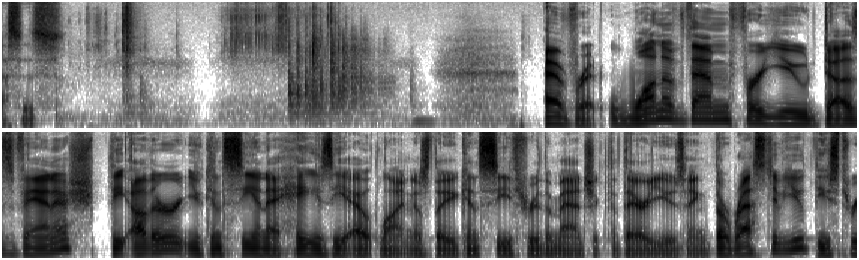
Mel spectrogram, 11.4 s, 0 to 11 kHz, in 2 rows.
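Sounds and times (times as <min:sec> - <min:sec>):
speech: 0:00.0 - 0:00.5, 0:03.6 - 0:11.3
handful of dice clattering and rattling across a hard surface: 0:00.6 - 0:02.8.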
